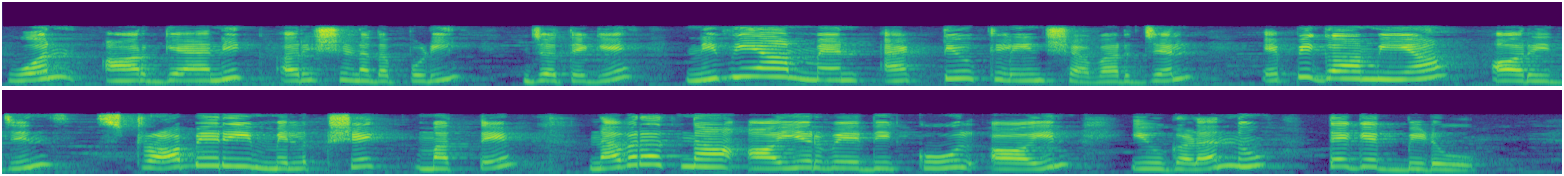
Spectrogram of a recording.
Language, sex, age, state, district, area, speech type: Kannada, female, 18-30, Karnataka, Mandya, rural, read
